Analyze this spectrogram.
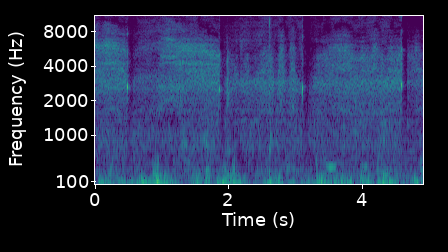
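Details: Hungry pet cockatiel chicks beg for food with a steady, raspy hissing that barely pauses.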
